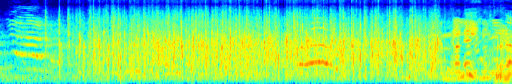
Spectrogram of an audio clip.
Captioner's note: the constant applause and shouts of the people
